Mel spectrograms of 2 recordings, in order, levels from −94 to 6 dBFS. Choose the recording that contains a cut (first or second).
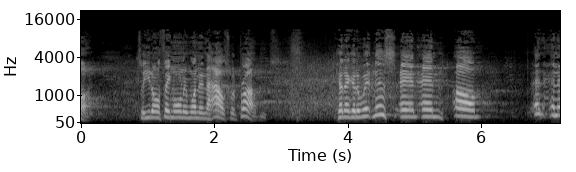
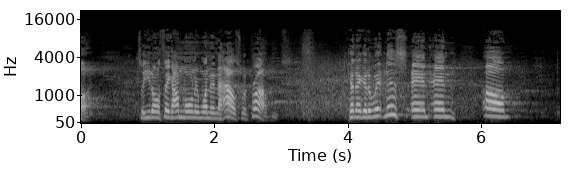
first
